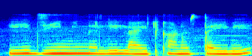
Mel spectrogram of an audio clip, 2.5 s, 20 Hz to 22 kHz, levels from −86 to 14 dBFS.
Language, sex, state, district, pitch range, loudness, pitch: Kannada, female, Karnataka, Bidar, 205-225 Hz, -10 LUFS, 220 Hz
